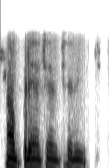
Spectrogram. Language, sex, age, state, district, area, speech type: Tamil, male, 30-45, Tamil Nadu, Thoothukudi, rural, conversation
